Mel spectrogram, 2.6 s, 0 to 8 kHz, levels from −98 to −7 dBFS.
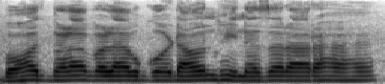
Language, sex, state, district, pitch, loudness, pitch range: Hindi, male, Jharkhand, Palamu, 150 Hz, -13 LUFS, 150-155 Hz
